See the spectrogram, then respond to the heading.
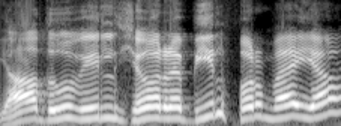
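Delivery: put-on Norwegian with an Arabic accent, high and loud. Talking about a favourite film, the speaker quotes its oil sheikh in Arabic-accented Norwegian. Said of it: "he speaks with the Norwegian Arabic accent".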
